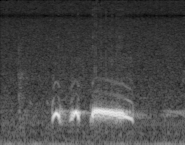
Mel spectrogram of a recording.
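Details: One phrase from a spotted dove: a pair of brief mellow coos, then a sustained level coo held for about half a second, against a quiet background.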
